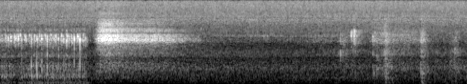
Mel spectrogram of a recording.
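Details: Norton, a sleeping dog, snores: a rough, rattling snore fills the first second, then a breathy hissing intake of air, followed by quieter faint snuffles and soft breathing.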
